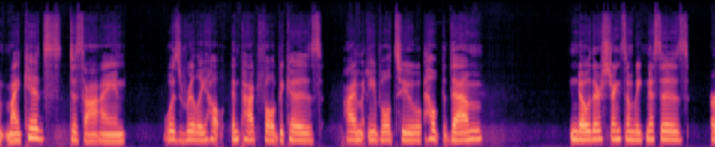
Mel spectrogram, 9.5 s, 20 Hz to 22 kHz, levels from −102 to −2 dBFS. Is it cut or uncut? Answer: cut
